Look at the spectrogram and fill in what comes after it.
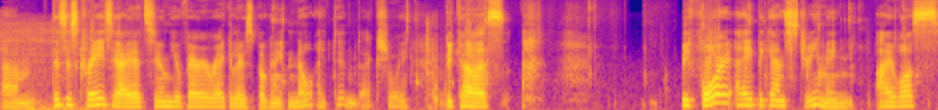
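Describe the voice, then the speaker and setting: The speaker has an Austrian accent. The pace is moderate. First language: German. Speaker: vtuber streamer. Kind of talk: gaming livestream chat. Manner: halting.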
